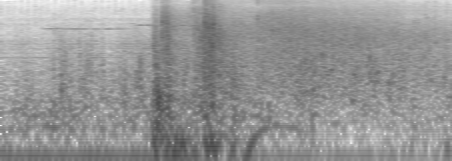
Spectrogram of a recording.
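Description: A body hits the ground with a heavy thud.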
